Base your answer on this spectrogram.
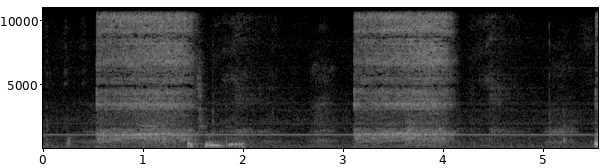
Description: Stopping someone snoring.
